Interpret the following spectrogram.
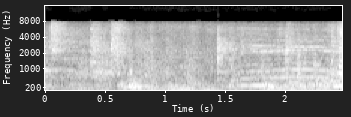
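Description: Young Boer-cross goats bleating.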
